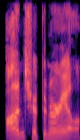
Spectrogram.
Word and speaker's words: entrepreneurial: On entrepreneurial. Entrepreneur. Entrepreneur. Oh my gosh. Is this ridiculous? No, it's that second R is a nightmare.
